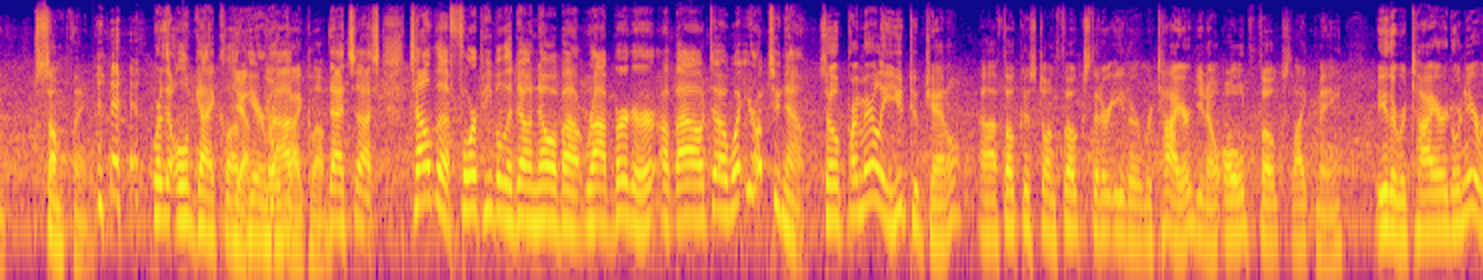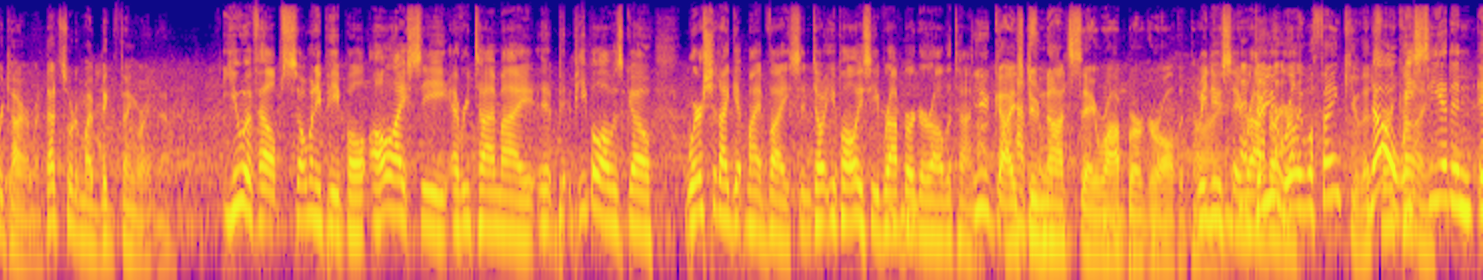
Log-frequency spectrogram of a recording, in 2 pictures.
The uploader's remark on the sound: We asked an All-Star panel that you can only put together at a big conference like FinCon. We're recording LIVE from the moomoo podcast booth at FinCon 2023.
